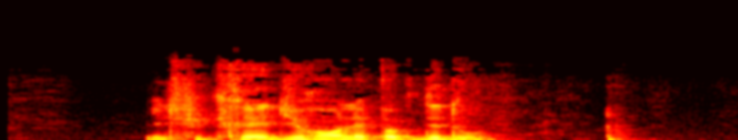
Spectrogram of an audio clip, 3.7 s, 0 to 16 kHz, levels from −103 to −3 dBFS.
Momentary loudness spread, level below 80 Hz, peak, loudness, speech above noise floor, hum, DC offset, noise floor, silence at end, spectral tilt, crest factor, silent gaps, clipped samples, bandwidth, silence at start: 23 LU; -58 dBFS; -6 dBFS; -24 LUFS; 58 dB; none; under 0.1%; -81 dBFS; 0.6 s; -7 dB/octave; 20 dB; none; under 0.1%; 9.2 kHz; 0.75 s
